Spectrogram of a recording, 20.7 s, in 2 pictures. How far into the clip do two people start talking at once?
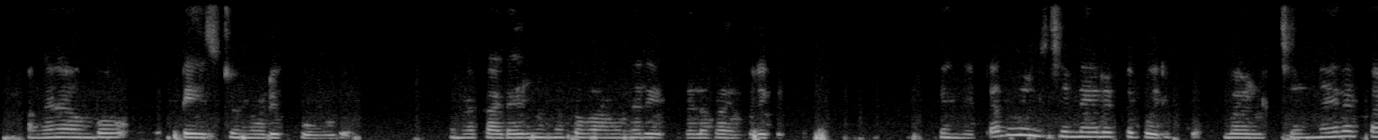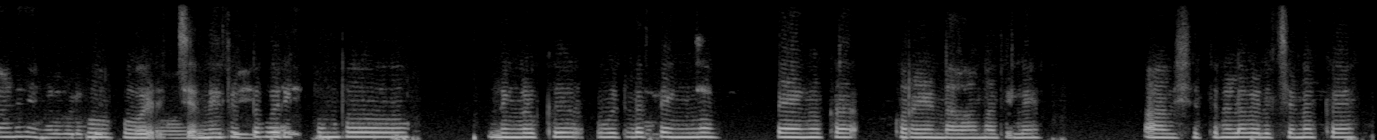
11.0 s

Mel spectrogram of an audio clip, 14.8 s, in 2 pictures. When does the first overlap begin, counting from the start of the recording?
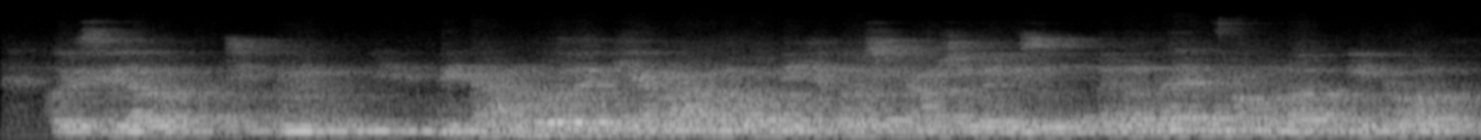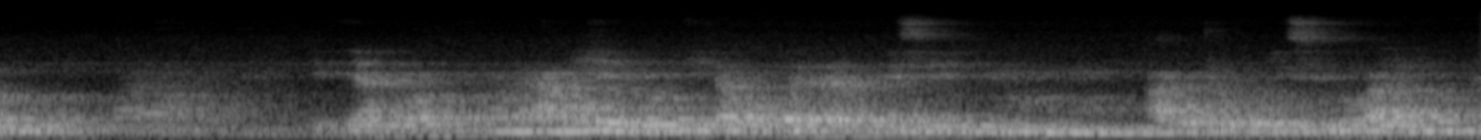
none

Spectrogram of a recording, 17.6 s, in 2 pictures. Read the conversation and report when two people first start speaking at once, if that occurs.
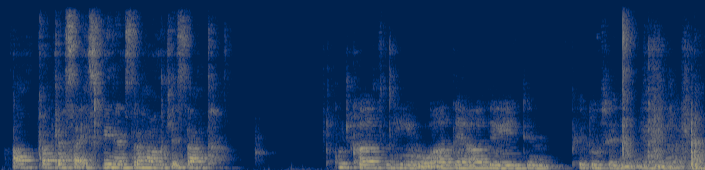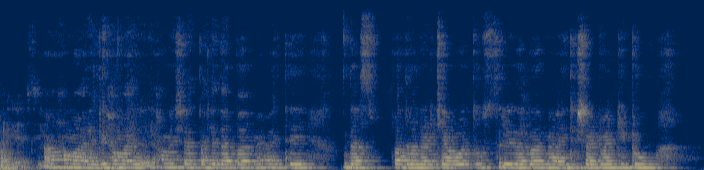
none

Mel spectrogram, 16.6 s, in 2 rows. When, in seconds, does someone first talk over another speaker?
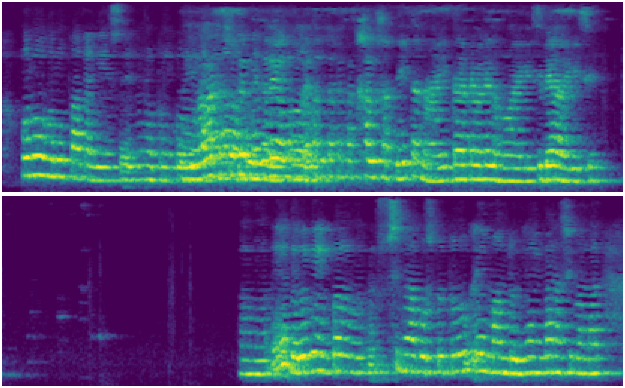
2.3 s

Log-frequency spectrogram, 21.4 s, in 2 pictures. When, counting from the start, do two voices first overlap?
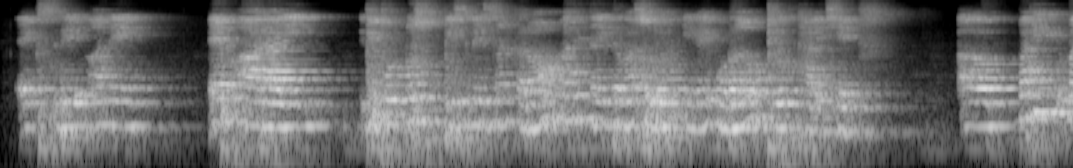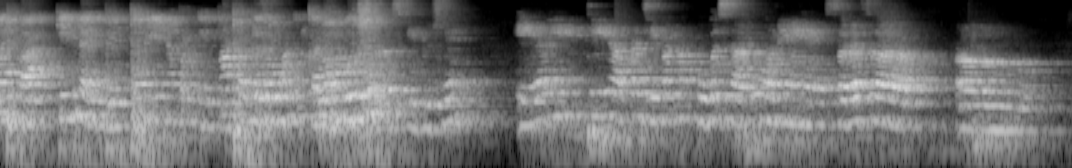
12.9 s

